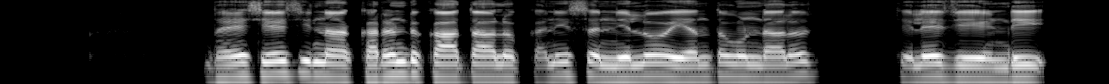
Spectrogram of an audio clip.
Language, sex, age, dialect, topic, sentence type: Telugu, male, 18-24, Central/Coastal, banking, statement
